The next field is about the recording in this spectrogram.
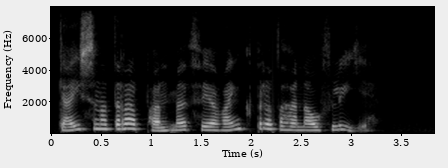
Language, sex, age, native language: Icelandic, female, 30-39, Icelandic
